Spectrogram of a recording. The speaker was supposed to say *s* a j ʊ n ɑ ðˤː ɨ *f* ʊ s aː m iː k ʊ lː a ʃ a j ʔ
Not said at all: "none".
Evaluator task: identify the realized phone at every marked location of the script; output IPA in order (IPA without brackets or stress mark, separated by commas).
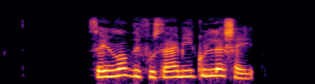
s, f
